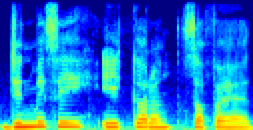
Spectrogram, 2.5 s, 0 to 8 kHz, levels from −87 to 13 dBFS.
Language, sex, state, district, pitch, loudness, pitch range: Hindi, female, Punjab, Kapurthala, 230 Hz, -15 LUFS, 215-255 Hz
